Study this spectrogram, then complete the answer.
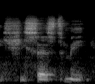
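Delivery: ordinary talk, nothing marked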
